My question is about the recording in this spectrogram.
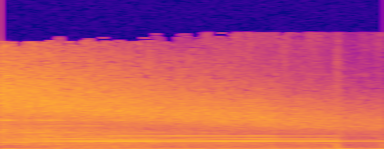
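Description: Fighter jet's engine roar as it flies past, a deep rumble under a hiss that fades away, with a steady high whine.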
